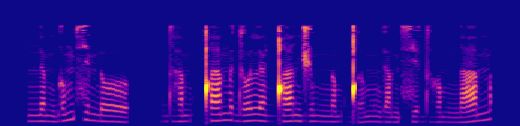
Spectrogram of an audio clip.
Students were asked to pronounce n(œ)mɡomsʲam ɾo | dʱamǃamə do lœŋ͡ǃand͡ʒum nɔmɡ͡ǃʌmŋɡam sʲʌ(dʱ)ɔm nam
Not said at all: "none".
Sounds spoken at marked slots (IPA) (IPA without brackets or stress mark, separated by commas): œ, dʱ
